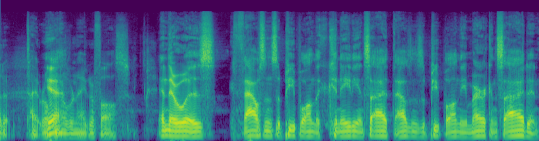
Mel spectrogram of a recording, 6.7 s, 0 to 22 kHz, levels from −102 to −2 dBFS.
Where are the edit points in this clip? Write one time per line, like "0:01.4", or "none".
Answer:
0:02.9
